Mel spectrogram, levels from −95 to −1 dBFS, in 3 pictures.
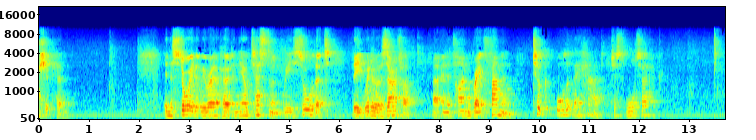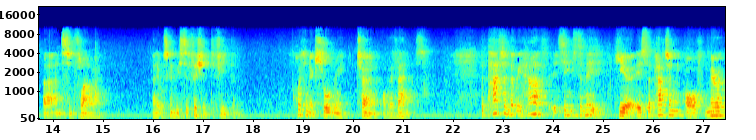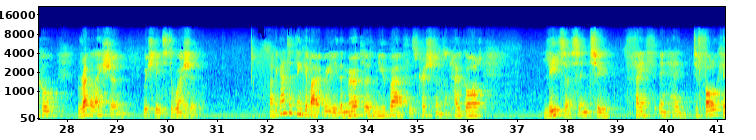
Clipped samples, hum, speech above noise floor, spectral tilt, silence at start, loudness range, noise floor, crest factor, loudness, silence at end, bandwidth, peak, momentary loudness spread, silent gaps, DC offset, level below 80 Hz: under 0.1%; none; 22 dB; -3.5 dB/octave; 0 s; 6 LU; -49 dBFS; 24 dB; -26 LUFS; 0 s; 10.5 kHz; -4 dBFS; 19 LU; none; under 0.1%; -64 dBFS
